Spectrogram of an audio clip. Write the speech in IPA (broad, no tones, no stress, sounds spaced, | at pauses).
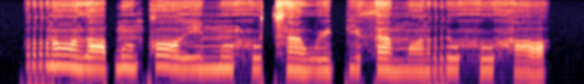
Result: r ɔ̃ ð ɒ ɓ ũ k ɔ ɣ i m ũ h u t͡s ɐ̃ w ʉ pʲ u θ ɐ m ɔ̃ r u h u h ɒ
